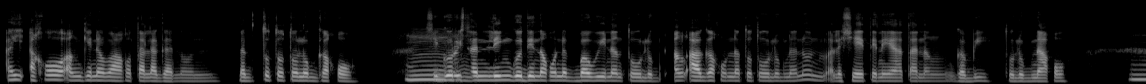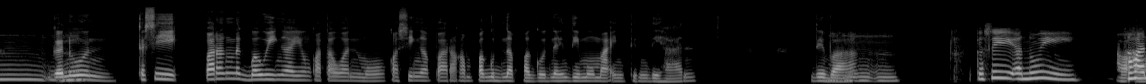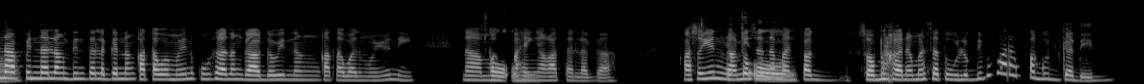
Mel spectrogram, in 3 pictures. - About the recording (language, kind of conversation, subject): Filipino, unstructured, Naranasan mo na bang mapagod nang sobra dahil sa labis na trabaho, at paano mo ito hinarap?
- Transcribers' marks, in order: other background noise; tapping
